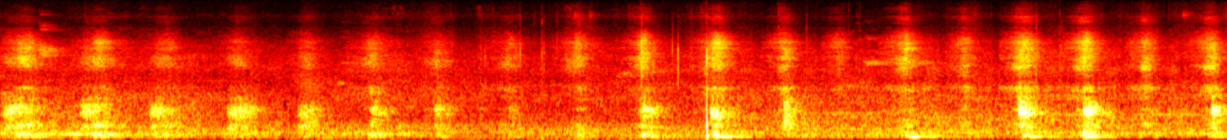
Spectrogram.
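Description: A Rottweiler snores in a steady rhythm, each breath a soft, rasping snort.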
